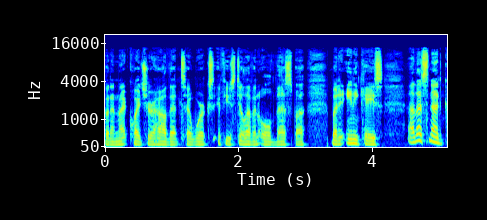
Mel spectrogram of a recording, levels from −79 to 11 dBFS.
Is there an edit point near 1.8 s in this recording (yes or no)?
no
